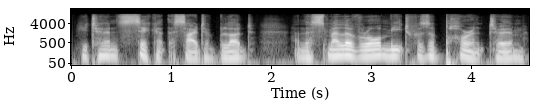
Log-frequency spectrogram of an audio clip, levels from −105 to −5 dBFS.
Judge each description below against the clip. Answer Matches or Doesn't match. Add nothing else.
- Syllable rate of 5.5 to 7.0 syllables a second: Doesn't match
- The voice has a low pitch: Matches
